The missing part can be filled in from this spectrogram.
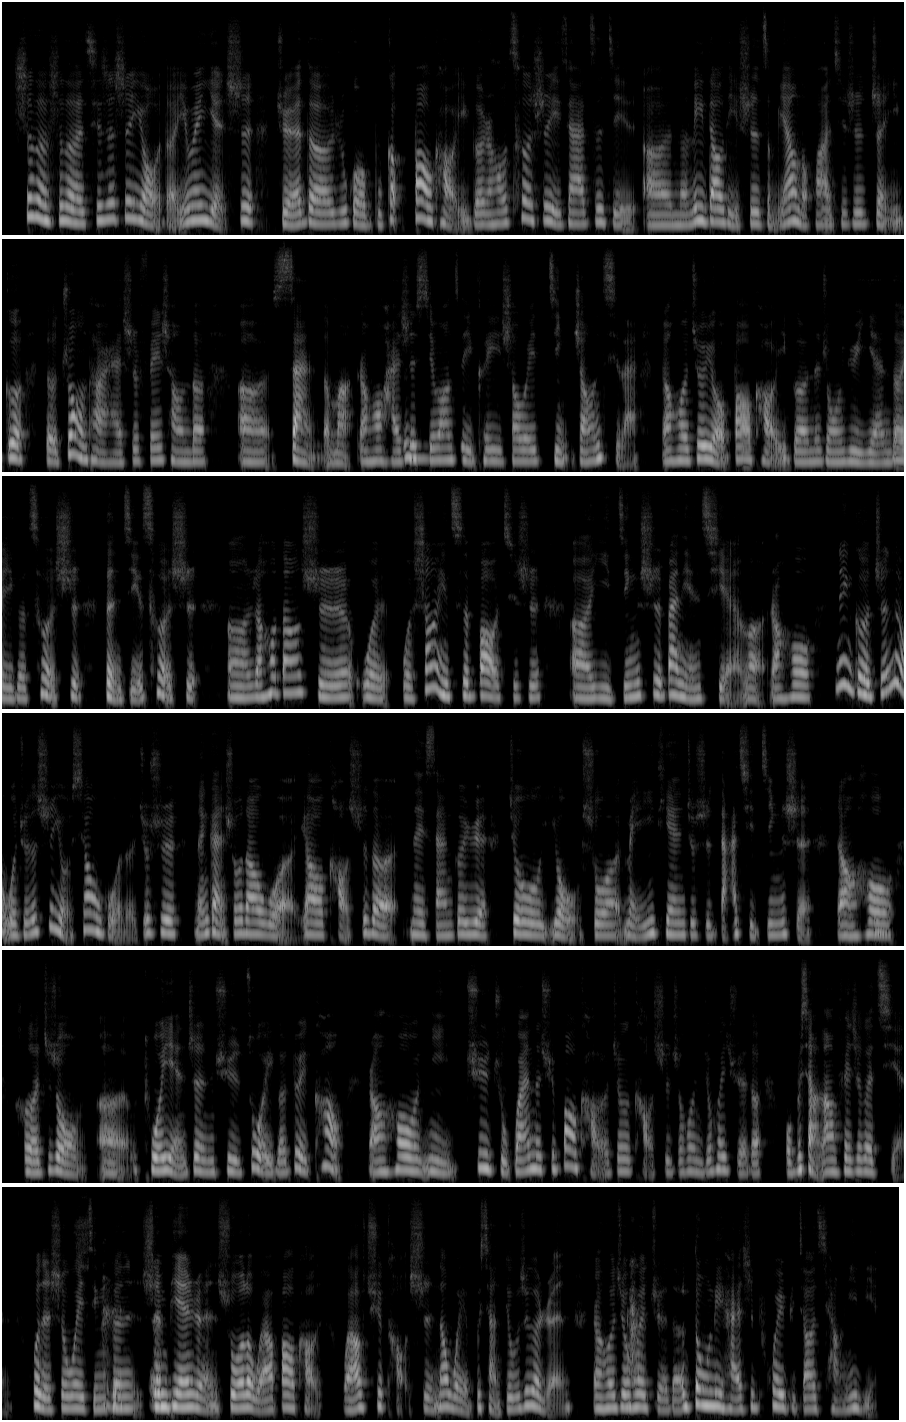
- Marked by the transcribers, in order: laugh; laugh
- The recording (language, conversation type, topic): Chinese, podcast, 你如何应对学习中的拖延症？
